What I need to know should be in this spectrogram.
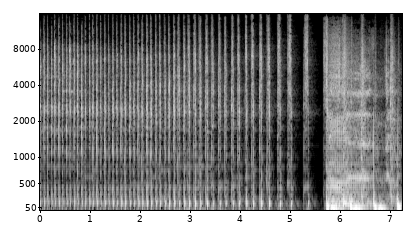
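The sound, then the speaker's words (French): An old, worn prize wheel spins with a fast run of regular ratcheting clicks that gradually spread out and slow to a stop. A denser, louder sound then takes over. “Je tourne la roue des tubes de l'été qui a quelques heures de vol au compteur au regard du bruit qu'elle fait. Écoutez.”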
